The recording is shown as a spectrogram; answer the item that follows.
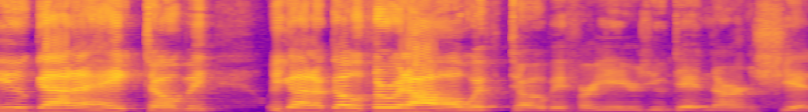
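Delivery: put-on furious old woman's voice. Retelling an old woman at the bar confronting him, imitating Charlotte, livid. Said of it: "she was livid".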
